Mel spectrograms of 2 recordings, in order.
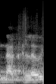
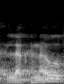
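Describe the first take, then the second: First: The word begins with N; L comes later. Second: The word begins with L; N comes later. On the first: "कुछ लोग बोलते हैं नखलऊ" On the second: "या लखनऊ"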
